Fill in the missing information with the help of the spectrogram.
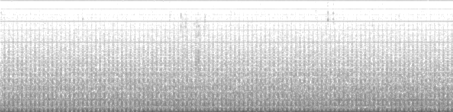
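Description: Steady low hum and background noise of the recording, with a couple of faint clicks.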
